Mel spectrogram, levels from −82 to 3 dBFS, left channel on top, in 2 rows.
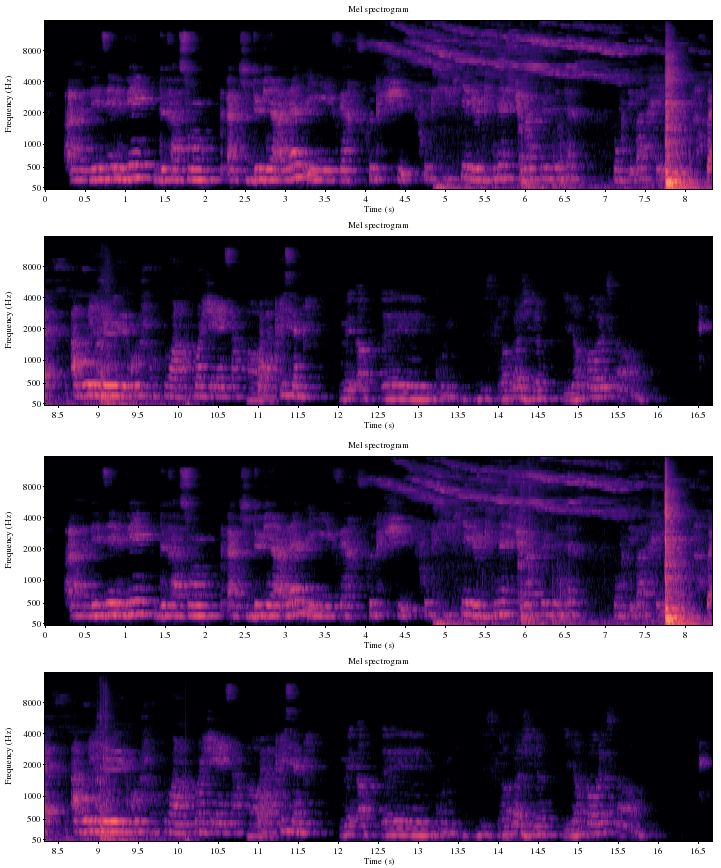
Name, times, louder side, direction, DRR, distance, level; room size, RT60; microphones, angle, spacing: voice 1, 0.2-6.7 7.1-11.6, left 1 dB, 35° left, -7 dB, 0.7 m, -37 dB
Wind chime, 3.8-9.0 9.2-9.3 9.5-10.0, left 2 dB, 65° left, 1.1 m, -47 dB
sound 1, 4.8-10.1, equal, 45° right, 0.4 m, -33 dB
voice 2, 10.8-11.3 12.0-15.8, left 1 dB, 85° left, -7 dB, 1.3 m, -42 dB
2.9 x 2.0 x 3.1 m, 0.72 s
head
